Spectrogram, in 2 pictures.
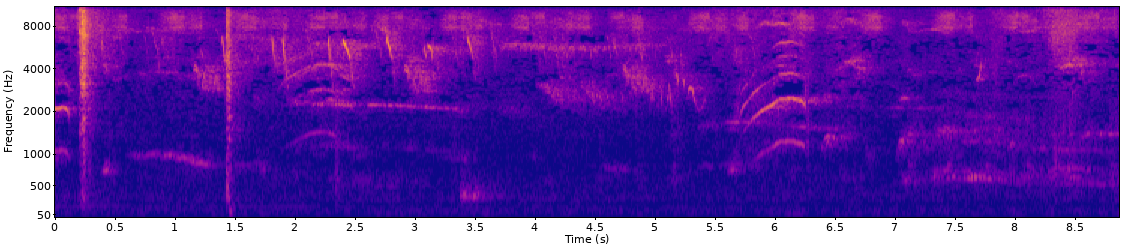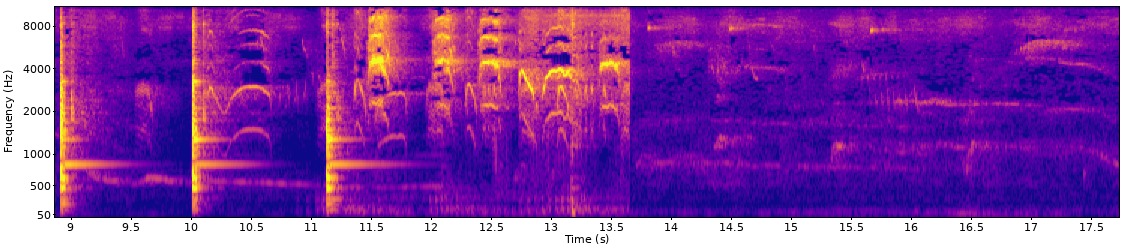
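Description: Birds chirping and calling, with three loud, sharp calls about a second apart past the middle, followed by a couple of seconds of rapid loud calling. A couple of sharp knocks sound in the first two seconds.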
